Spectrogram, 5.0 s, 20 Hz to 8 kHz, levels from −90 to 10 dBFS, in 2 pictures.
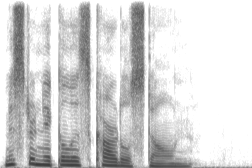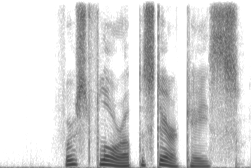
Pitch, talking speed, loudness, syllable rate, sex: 160 Hz, 95 wpm, -21 LUFS, 4.0 syllables/s, male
